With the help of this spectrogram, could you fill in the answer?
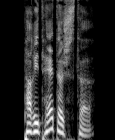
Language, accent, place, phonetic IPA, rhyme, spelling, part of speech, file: German, Germany, Berlin, [paʁiˈtɛːtɪʃstə], -ɛːtɪʃstə, paritätischste, adjective, De-paritätischste.ogg
- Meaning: inflection of paritätisch: 1. strong/mixed nominative/accusative feminine singular superlative degree 2. strong nominative/accusative plural superlative degree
